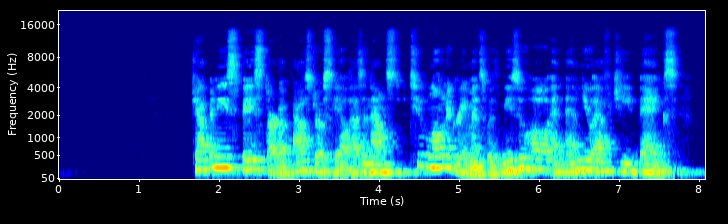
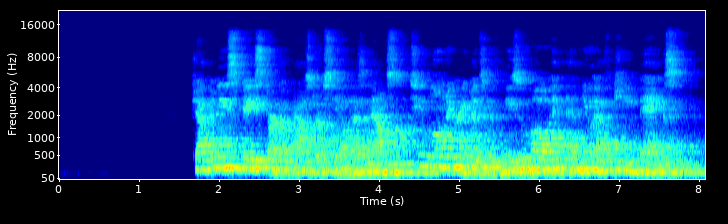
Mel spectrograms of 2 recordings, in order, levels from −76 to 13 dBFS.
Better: first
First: room echo; slight; dies away in 0.5 s // off-mic speech; far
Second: room echo; strong; dies away in 2.2 s // off-mic speech; far

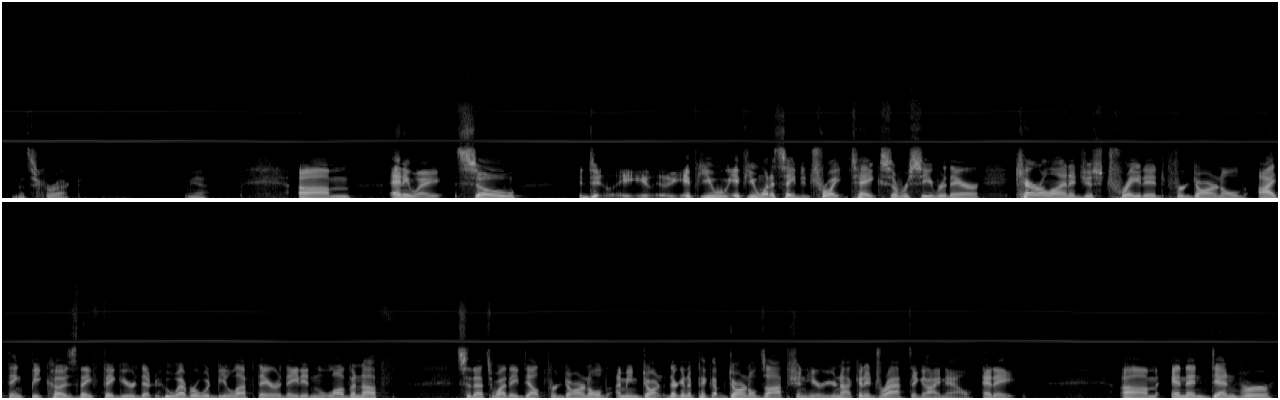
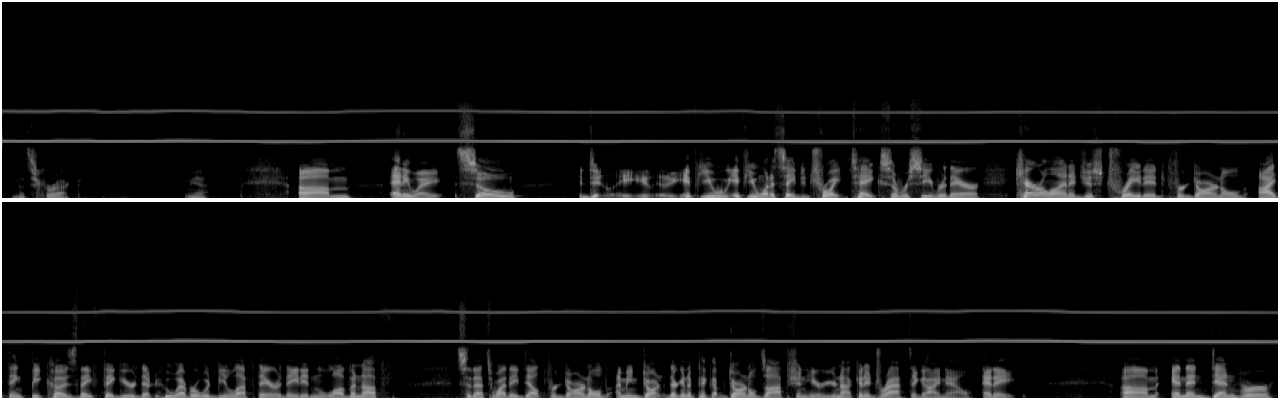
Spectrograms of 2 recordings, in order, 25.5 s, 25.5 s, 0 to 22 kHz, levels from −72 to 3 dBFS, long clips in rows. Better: first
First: high-pitched whine; faint; throughout; 6.5 kHz, 30 dB below the speech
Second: high-pitched whine; loud; throughout; 6.5 kHz, 8 dB below the speech

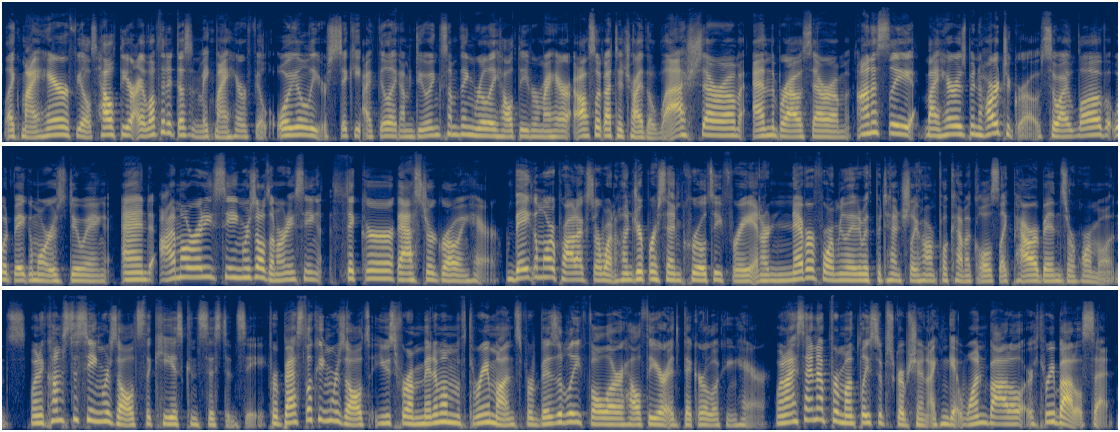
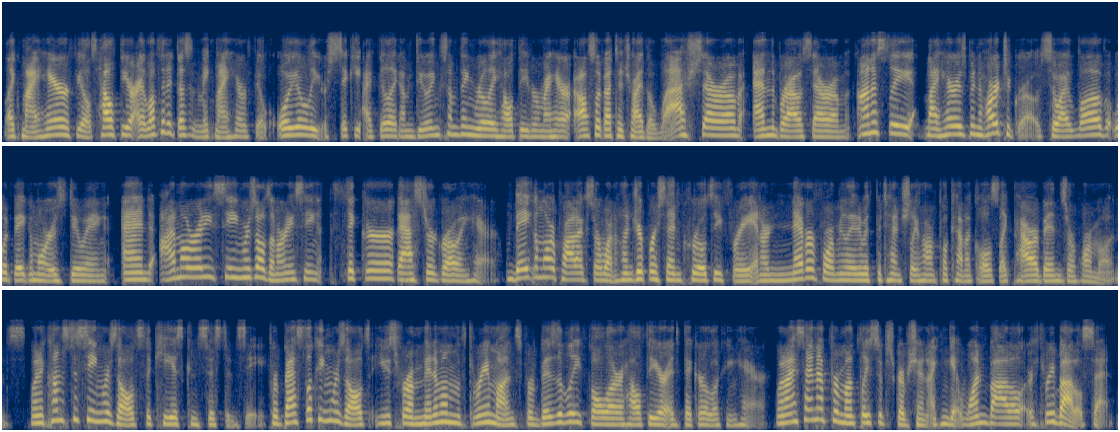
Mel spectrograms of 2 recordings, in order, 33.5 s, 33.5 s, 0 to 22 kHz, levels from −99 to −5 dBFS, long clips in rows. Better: first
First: none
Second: garbled, watery; badly; nothing above 7.5 kHz

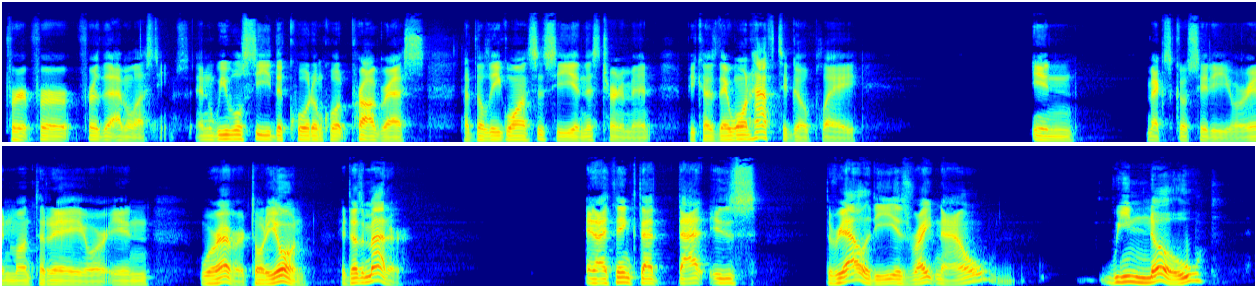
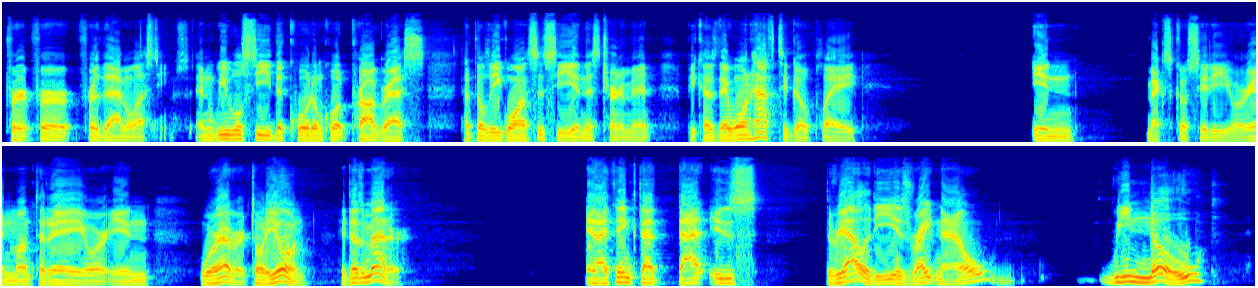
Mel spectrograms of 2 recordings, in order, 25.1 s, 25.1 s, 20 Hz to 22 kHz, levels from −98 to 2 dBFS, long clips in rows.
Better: first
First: none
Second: distortion; slight; 10 dB below the speech

